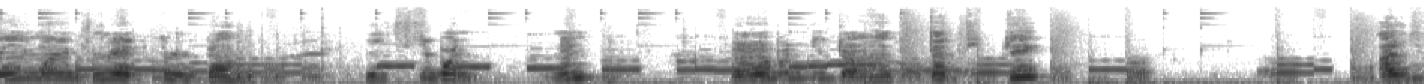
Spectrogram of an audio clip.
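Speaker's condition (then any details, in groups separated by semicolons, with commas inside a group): Cerebral palsy; brain lesion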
